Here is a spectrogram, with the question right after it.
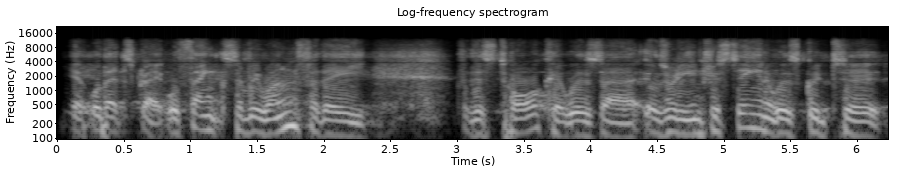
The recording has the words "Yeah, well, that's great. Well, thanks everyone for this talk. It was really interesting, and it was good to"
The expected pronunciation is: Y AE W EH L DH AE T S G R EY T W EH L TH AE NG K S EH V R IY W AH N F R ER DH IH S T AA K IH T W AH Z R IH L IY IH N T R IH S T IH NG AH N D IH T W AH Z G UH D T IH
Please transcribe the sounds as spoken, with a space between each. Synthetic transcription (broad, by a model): Y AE W EH L DH AE T S G R EY T W EH L TH AE NG K S EH V R IY W AH N F R ER DH IH S T AA K IH T W AH Z R IH L IY IH N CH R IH S T IH NG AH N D IH T W AH Z G UH D T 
